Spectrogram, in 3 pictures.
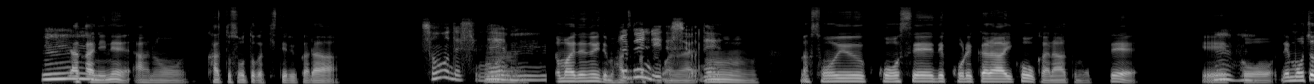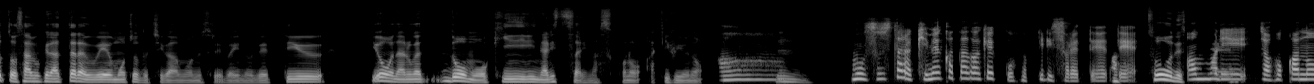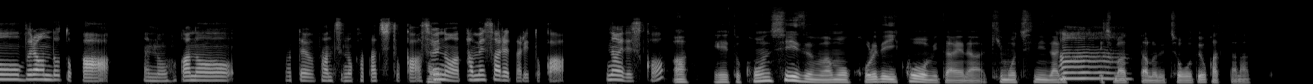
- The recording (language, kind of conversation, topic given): Japanese, podcast, 今の服の好みはどうやって決まった？
- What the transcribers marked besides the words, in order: none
